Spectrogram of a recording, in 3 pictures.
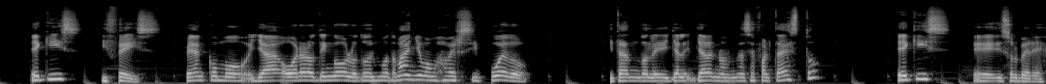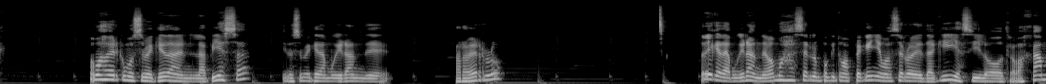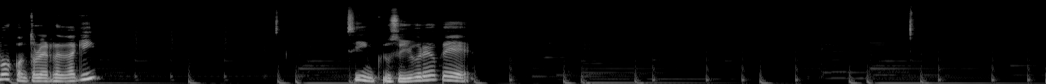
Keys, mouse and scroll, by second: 0.0 x, 1.4 middle click, 3.8 middle click, 4.7 click, 5.3 middle click, 6.0 right click, 6.4 alt+shift+right click, 7.1 middle click, 8.0 shift+right click, 8.8 x, 10.3 scroll down 2, 10.5 middle click, 14.5 click, 15.0 middle click, 18.5 Tab, 19.0 middle click, 19.9 Tab, 20.6 shift+middle click, 22.2 ctrl+r, 24.9 ctrl+r, 26.0 middle click, 27.4 ctrl+z, 28.6 ctrl+r, 29.4 middle click.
